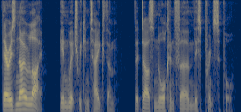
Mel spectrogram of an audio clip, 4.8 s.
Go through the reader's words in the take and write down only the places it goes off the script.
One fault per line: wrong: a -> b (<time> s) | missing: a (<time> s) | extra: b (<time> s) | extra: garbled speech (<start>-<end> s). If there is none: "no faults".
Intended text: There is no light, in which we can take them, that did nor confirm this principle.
wrong: did -> does (2.8 s)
